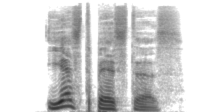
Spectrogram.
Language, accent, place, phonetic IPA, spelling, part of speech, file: German, Germany, Berlin, [ˈeːɐ̯stˌbɛstəs], erstbestes, adjective, De-erstbestes.ogg
- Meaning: strong/mixed nominative/accusative neuter singular of erstbester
